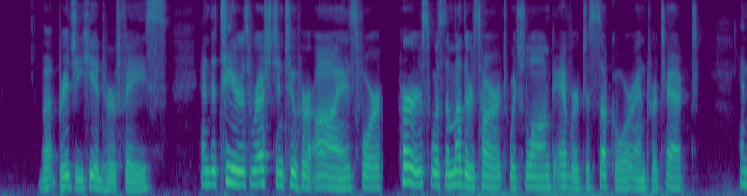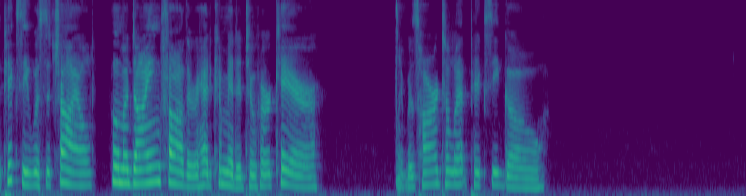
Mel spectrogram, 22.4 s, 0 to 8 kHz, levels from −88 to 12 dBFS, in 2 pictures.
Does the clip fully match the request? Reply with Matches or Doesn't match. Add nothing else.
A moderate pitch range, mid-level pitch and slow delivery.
Matches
